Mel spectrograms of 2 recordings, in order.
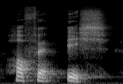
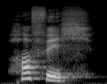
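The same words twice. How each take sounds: First: The final e is kept and ich is separate. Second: The final e is dropped and linked to ich. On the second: "Auch das ist typisch"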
